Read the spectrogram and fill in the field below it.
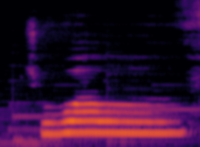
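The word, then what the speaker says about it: twelfth: with the f 12th 12th it doesn't work so we don't pronounce the f we just skip it for example if you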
